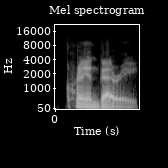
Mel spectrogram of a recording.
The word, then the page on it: cranberry: American English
